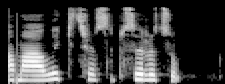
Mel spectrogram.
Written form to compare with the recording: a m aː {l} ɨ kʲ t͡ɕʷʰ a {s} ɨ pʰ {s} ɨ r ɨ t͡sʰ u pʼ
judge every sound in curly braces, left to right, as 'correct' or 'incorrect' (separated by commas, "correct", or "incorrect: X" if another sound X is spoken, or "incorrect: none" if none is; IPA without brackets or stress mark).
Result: correct, correct, correct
